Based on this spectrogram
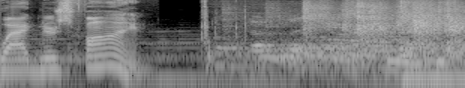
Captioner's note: clapping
